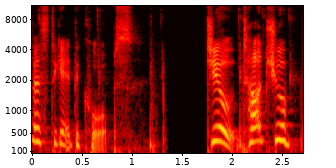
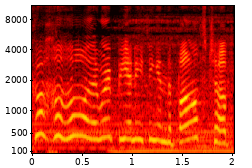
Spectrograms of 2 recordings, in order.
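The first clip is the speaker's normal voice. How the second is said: a hint of sarcastic smugness, lightly higher; lightly voiced mocking self-assurance; mock smug; 6 semitones higher than usual. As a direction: tease the bathtub with fake confidence. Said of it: "I was being like".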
